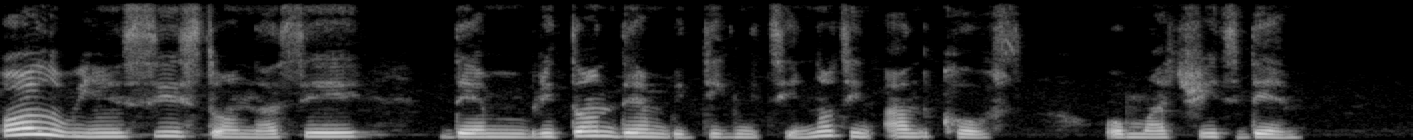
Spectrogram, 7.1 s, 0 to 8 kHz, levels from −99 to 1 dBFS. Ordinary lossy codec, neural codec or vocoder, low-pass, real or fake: none; none; none; real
